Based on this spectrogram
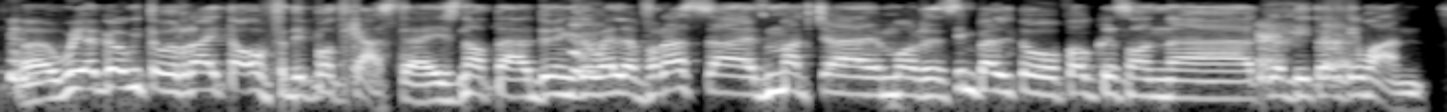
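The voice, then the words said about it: Stereotypical put-on Italian accent. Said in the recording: “Would you like a Parmesan with my stereotypical accent? ... thank you for your accents today”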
